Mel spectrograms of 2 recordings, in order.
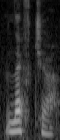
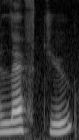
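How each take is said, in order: First: The t and you merge into a ch sound. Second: The t and you are said separately.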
